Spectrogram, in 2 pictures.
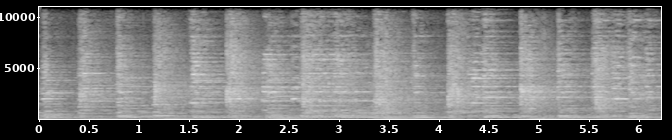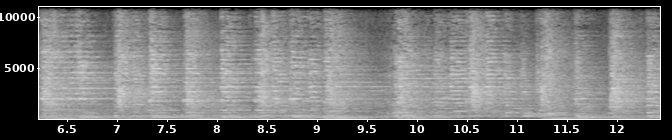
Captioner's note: clapping rhythmically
